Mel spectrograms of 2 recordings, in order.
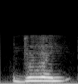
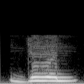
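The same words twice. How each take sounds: The two takes are said the same way.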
